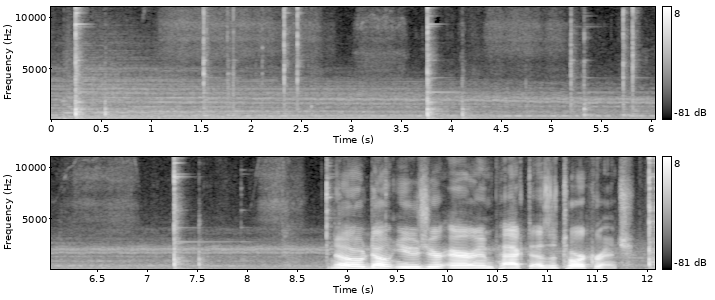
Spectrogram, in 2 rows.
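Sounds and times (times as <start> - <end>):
steady low hum: 0.0 - 12.0
torque wrench clicking: 1.4 - 2.7, 5.2 - 6.0.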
